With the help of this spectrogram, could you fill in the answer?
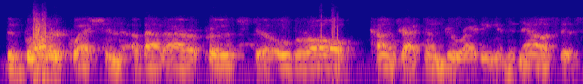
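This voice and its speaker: Male corporate executive, low register, measured and careful, far from the mic on a faintly noisy conference line. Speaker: company executive answering investor questions. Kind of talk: earnings call answers. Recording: roomy, distant phone-like line with faint noise.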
